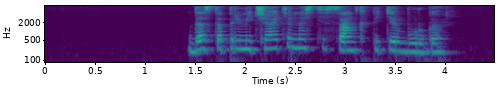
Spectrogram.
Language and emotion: Russian, neutral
